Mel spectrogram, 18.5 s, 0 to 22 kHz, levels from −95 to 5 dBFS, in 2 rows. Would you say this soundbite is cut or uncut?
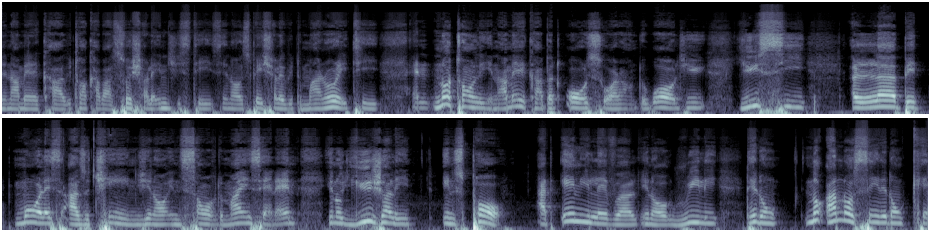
uncut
